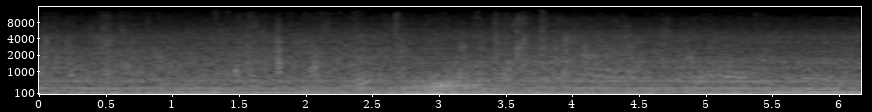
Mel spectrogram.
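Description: Jaguar car engines running at low speed as the cars move off, a steady low hum with a short louder surge of rumble about three seconds in.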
